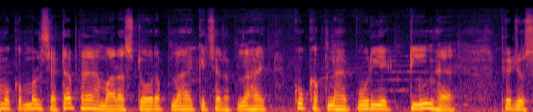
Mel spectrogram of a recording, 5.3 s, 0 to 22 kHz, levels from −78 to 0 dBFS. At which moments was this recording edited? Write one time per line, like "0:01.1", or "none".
none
